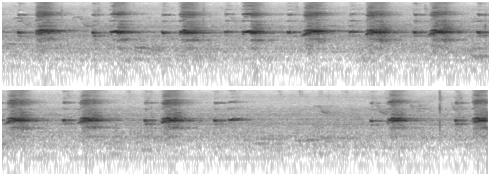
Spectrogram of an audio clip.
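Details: A very calm Indian ringneck parakeet gives sweet, whistled two-part calls, a short clipped note and then a longer ringing one. About two per second, steady and even, before a brief pause and a few more.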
